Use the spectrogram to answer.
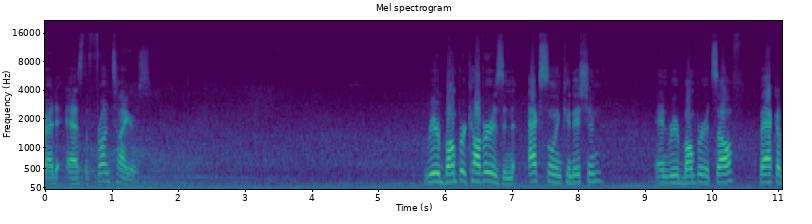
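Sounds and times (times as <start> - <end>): low outdoor rumble: 0.0 - 10.8.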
